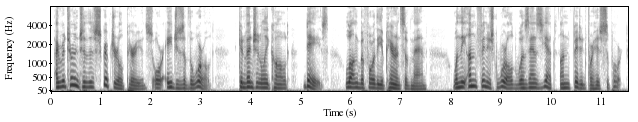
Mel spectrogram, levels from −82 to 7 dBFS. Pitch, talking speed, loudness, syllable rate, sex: 145 Hz, 160 wpm, -20 LUFS, 5.5 syllables/s, male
